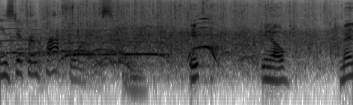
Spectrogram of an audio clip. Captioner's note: applause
